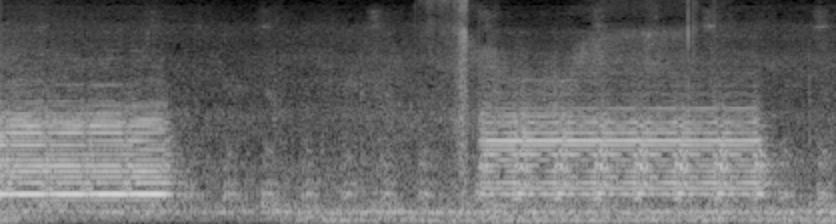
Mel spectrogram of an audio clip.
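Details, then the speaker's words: MRI scanner noise recorded just outside a mobile MRI trailer in a hospital parking lot during a brain scan checking a brainstem mass: loud droning buzzing tones in bursts with rhythmic knocking between, likened to keyboard typing, heard at a distance. "kinda sounds like somebody playing on a computer keyboard okay so that's what the sound of an MRI machine is now you know"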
